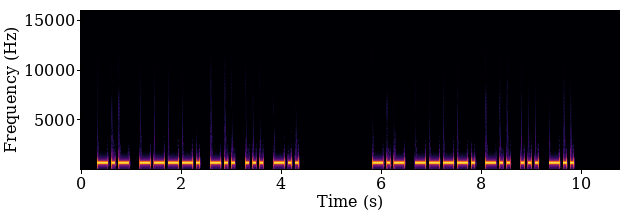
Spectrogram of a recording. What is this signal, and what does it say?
Morse code, heard as a keyed tone, about 17 wpm, 700 Hz. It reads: K9DSD K9DSD
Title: USA Call Signs - 5 Characters - Repeated 3x - 17wpm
